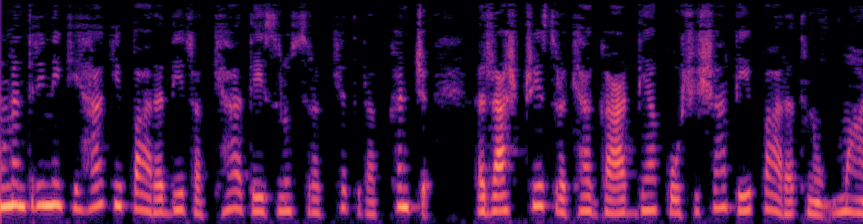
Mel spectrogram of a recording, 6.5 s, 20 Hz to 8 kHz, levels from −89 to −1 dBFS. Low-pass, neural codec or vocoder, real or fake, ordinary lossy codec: none; none; real; none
